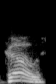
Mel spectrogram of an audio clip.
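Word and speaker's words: Geaux: G E AU X with the French pronunciation the Canadian French there.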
